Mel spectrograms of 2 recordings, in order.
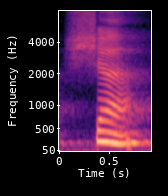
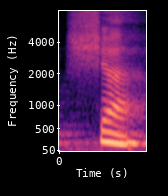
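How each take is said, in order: Both takes have the same delivery.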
